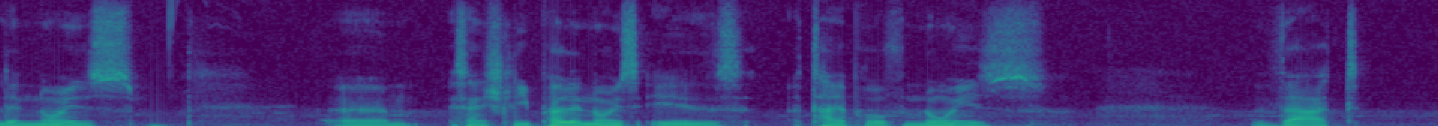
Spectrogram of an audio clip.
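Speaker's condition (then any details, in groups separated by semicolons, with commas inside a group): No condition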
